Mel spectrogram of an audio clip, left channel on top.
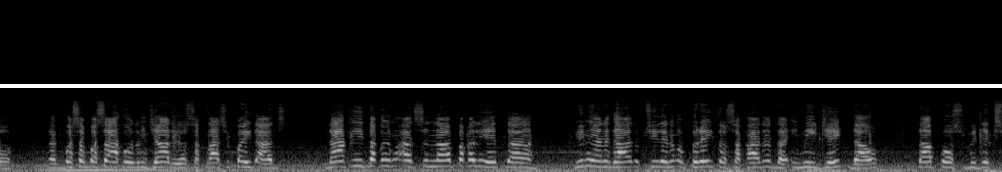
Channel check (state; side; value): silent; left; digital silence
